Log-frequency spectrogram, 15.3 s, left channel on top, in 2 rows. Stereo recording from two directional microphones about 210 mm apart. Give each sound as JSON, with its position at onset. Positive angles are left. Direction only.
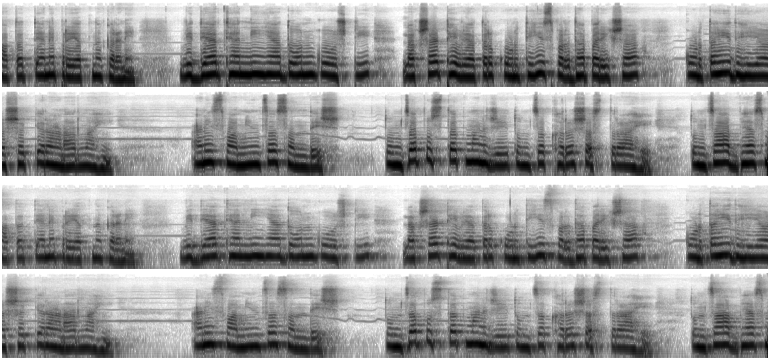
{"t": 0.0, "sound": "a woman's voice", "side_deg": 45}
